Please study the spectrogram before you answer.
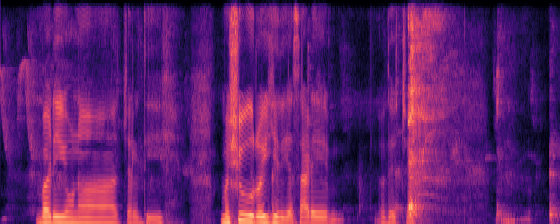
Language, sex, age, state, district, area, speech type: Dogri, female, 30-45, Jammu and Kashmir, Samba, urban, spontaneous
